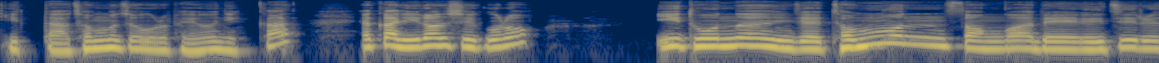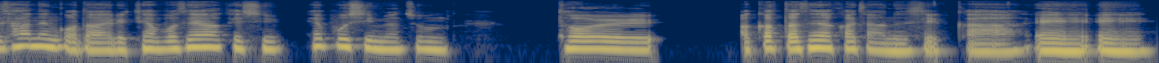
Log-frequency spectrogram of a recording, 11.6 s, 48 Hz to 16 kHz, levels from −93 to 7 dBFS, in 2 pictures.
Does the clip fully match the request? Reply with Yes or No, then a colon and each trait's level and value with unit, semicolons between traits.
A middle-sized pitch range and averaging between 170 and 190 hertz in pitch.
Yes: average, 4.4 semitones; medium, 185 Hz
